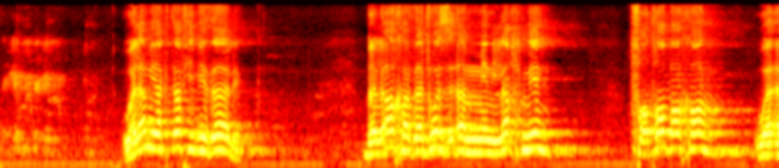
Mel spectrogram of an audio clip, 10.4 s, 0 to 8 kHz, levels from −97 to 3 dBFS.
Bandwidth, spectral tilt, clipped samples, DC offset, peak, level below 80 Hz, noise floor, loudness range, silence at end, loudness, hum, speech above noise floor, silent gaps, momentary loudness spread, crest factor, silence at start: 7.6 kHz; -5 dB/octave; under 0.1%; under 0.1%; -2 dBFS; -44 dBFS; -44 dBFS; 3 LU; 0 s; -12 LUFS; none; 32 dB; none; 19 LU; 12 dB; 0 s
